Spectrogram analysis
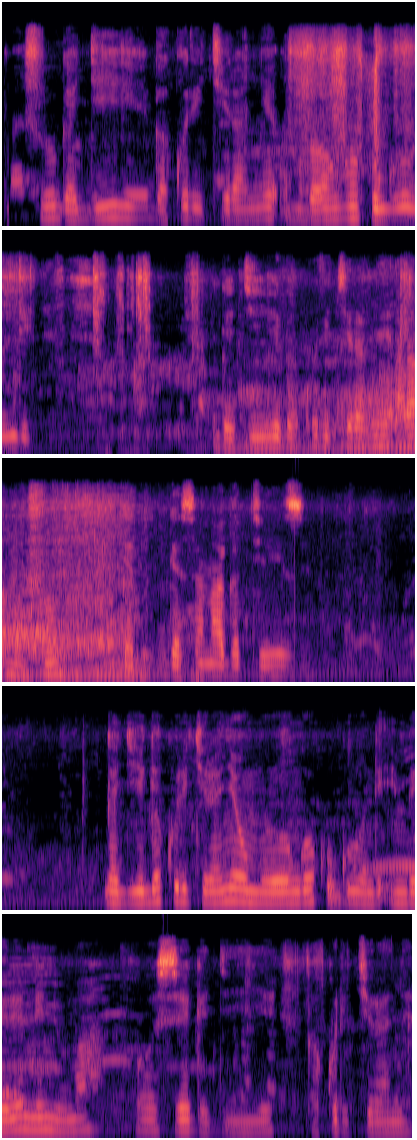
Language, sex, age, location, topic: Kinyarwanda, female, 50+, Musanze, agriculture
